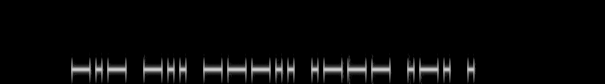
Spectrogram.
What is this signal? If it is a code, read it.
Morse code, heard as a keyed tone, about 20 wpm, 700 Hz. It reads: KD8JRE
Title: USA Call Signs - 6 Characters - Repeated 3x - 20wpm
